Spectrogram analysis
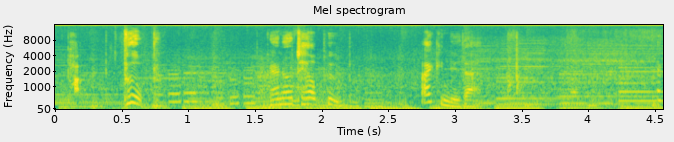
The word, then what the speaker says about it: Pupp: the grand hotel p-u-p-p which to me says pop but actually it's pronounced poop in chuck which is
